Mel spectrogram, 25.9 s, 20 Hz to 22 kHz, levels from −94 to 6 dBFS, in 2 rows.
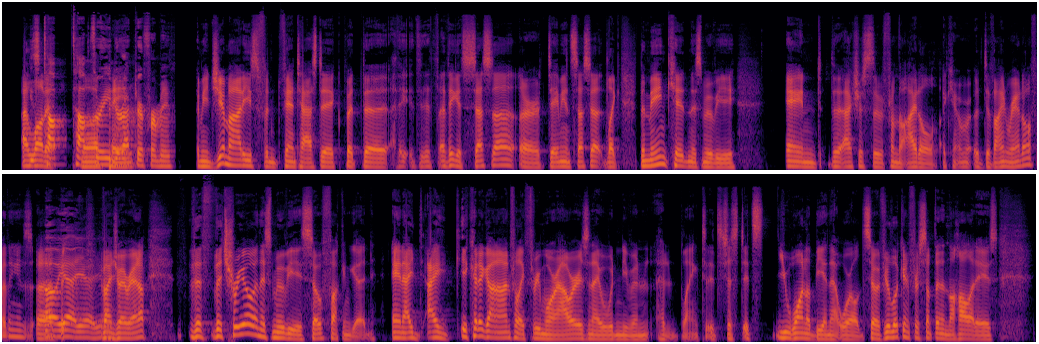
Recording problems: none

